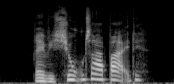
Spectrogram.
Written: revisionsarbejde

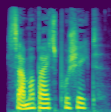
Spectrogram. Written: samarbejdsprojekt

